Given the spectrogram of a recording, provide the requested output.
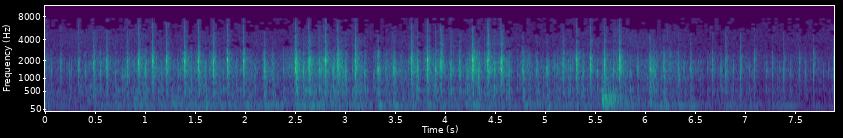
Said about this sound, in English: The race between the tapping of the typewriter keys and the ticking of the red second hand on the clock began.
